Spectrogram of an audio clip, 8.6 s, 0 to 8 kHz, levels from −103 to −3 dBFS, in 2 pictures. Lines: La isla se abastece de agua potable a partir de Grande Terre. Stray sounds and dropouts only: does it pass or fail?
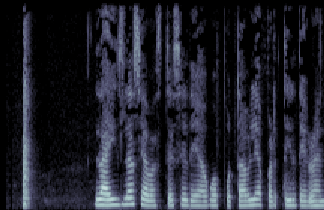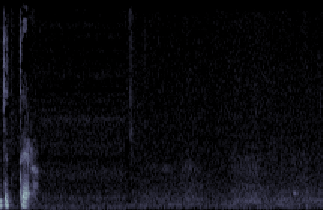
pass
